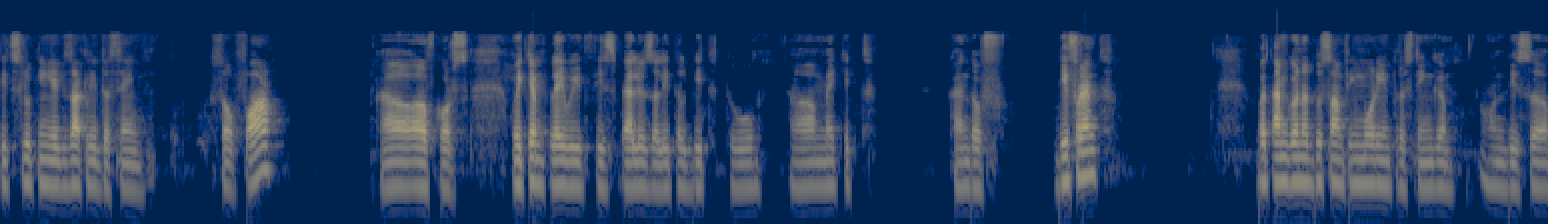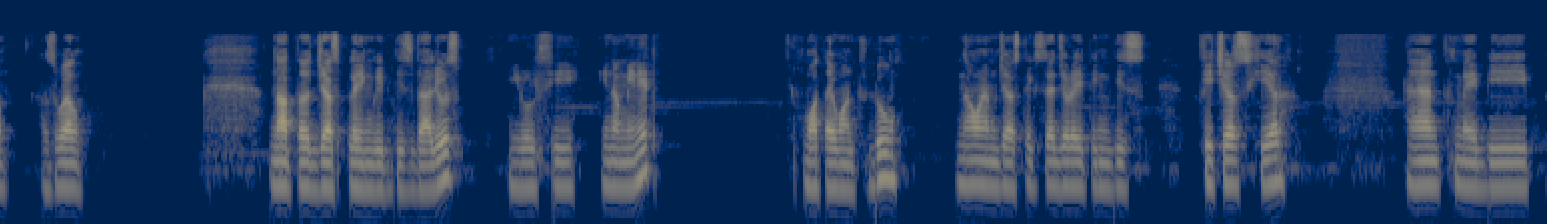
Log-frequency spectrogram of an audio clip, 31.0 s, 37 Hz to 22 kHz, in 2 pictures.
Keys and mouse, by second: 0.0-30.9 typing, 5.5 middle click, 6.0 middle click, 7.9-9.4 drag, 10.0 middle click, 12.0 click, 13.6 middle click, 15.6-16.7 drag, 18.5-20.0 drag, 24.3-28.5 drag, 30.2-30.9 shift+drag.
